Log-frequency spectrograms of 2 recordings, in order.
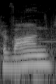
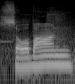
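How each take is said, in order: First: The name is said the way it was heard. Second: The name is read out the way it looks. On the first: The speaker calls it right. "is that how you pronounce it?" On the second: The speaker calls it wrong. "I was reading it like Soaban. Whoopsies"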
